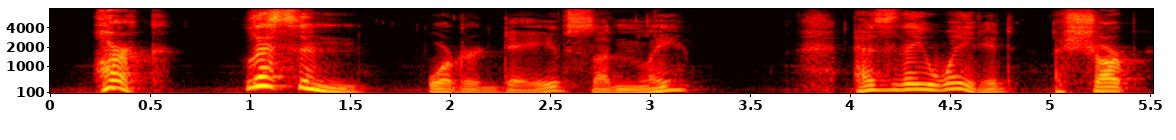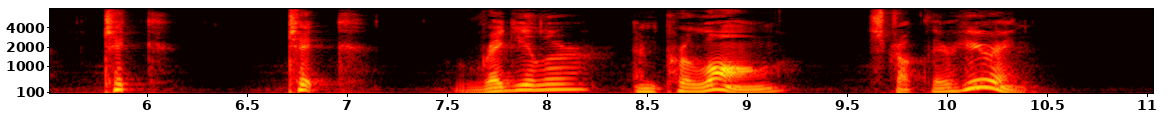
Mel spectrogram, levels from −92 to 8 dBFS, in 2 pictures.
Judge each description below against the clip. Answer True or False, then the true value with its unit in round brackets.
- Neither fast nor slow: False (85 wpm)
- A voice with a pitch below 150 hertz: True (135 Hz)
